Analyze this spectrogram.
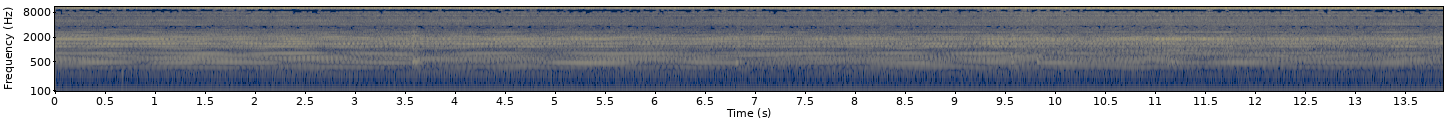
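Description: Seagate ST-412 10 MB MFM hard drive spinning on its own, a steady motor whine made of many unchanging tones. It doesn't sound super healthy: the owner puts the noise down to the spindle bearings rather than the heads scraping the platters.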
